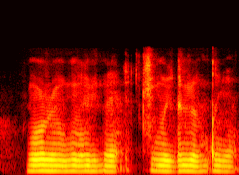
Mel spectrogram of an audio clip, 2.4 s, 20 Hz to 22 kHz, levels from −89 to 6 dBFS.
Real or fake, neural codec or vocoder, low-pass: fake; autoencoder, 22.05 kHz, a latent of 192 numbers a frame, VITS, trained on one speaker; 7.2 kHz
